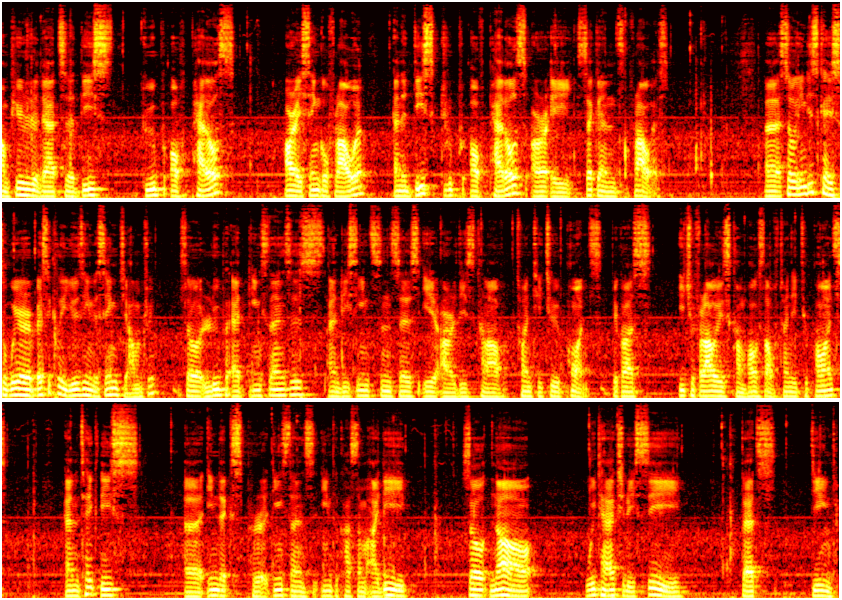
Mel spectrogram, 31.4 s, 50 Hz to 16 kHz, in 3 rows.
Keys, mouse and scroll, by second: 1.3 d, 1.5-3.2 drag, 3.2 d, 3.4 d, 4.2 d, 4.6 d, 5.0-7.1 drag, 7.1 d, 7.2 d, 7.9 d, 8.0 right click, 8.8 d, 9.2-10.8 middle drag, 10.8 shift+right click, 11.7-14.2 drag, 14.2-16.1 middle drag, 16.1 click, 17.1 click, 19.9-22.0 middle drag, 22.0 drag, 23.7-24.8 drag, 24.8-27.2 middle drag, 27.2-30.8 shift+drag, 30.8 d, 30.9 click.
